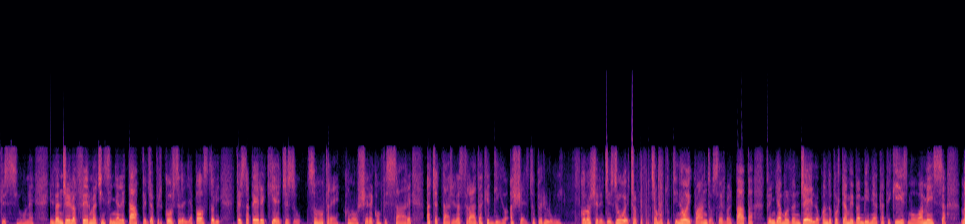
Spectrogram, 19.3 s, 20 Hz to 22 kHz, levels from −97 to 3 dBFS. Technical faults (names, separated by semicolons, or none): AMR rate drop; loose connector crackle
